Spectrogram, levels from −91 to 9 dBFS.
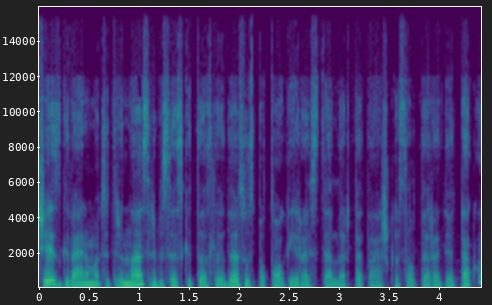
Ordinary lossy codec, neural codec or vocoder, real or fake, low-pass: Opus, 24 kbps; vocoder, 48 kHz, 128 mel bands, Vocos; fake; 14.4 kHz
